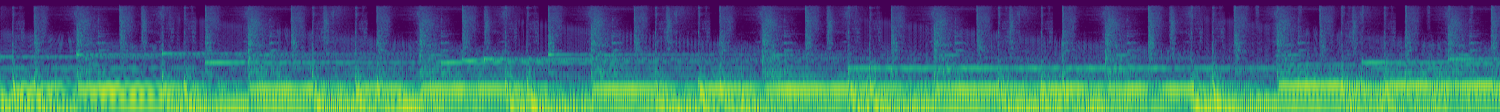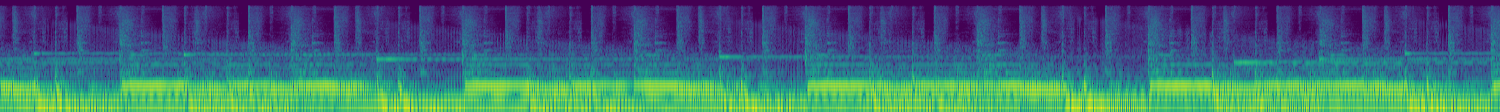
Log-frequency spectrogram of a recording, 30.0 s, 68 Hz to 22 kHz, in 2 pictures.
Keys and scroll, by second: 0.3 ctrl+z, 2.2 ctrl+z, 3.0 ctrl+z, 12.9 space, 13.9 space, 14.9 space, 15.3 space, 26.8 ctrl+z, 27.5 ctrl+z, 28.3 ctrl+z, 28.6 ctrl+z, 29.2 space, 29.7 ctrl+z.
